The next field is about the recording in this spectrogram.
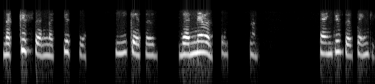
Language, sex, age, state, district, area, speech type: Marathi, female, 30-45, Maharashtra, Yavatmal, rural, conversation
